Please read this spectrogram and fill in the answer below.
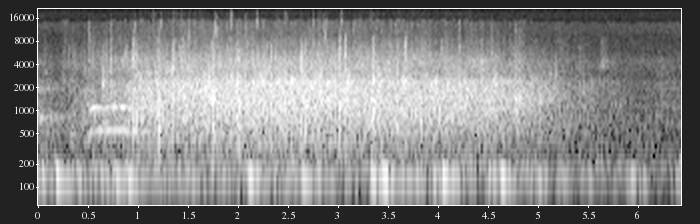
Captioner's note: audience applauding; audience cheering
